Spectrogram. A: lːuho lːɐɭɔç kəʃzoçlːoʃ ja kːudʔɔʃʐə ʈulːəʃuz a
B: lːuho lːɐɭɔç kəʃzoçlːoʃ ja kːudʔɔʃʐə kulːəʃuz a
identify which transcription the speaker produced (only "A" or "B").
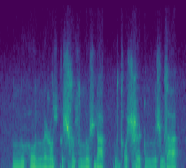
A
